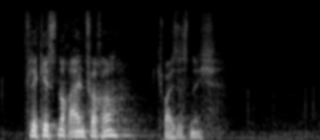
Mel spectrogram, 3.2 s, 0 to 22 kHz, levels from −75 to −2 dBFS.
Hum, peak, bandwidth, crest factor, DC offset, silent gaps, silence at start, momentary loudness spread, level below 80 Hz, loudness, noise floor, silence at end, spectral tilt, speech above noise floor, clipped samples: none; -4 dBFS; 16 kHz; 20 dB; under 0.1%; none; 0.25 s; 14 LU; -52 dBFS; -22 LUFS; -57 dBFS; 1.05 s; -7.5 dB/octave; 36 dB; under 0.1%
